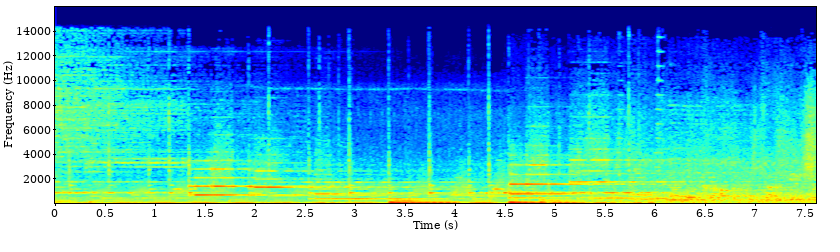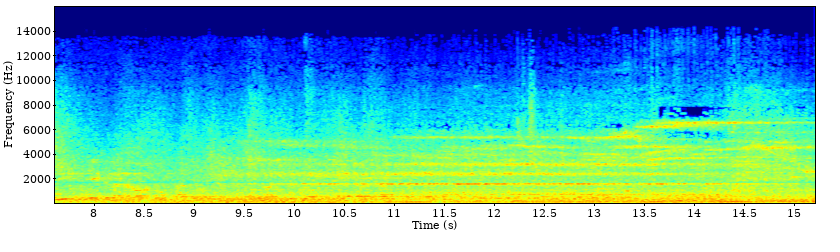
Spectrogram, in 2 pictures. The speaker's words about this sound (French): Mais oui, le métro de Delhi, on va l'écouter, c'est ça ?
